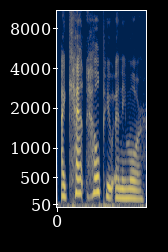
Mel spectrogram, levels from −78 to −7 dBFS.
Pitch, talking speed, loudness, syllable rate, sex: 180 Hz, 200 wpm, -20 LUFS, 4.4 syllables/s, female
